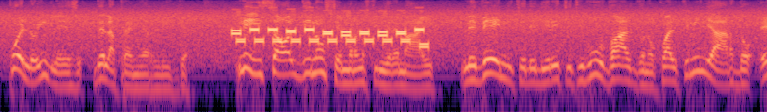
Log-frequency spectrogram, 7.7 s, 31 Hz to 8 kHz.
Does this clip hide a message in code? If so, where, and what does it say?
Yes: multi-frequency trunk signalling (R2, with the far end's replies) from 2.3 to 4.3 s, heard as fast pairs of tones, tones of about 90 ms, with hum and speech in Italian. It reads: 50060323230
